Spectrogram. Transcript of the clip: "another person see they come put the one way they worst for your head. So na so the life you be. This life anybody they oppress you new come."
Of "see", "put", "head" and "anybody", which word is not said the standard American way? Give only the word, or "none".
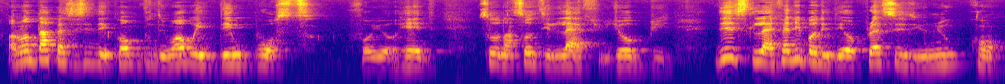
put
